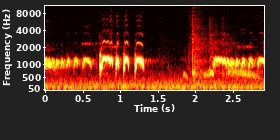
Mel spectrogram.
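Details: Local Indonesian zebra dove song used as a lure to prompt idle caged birds to sing; a run of soft trilled coos near one pitch, then a louder burst of rounded cooing notes, and a trailing trill after a brief rustle.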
